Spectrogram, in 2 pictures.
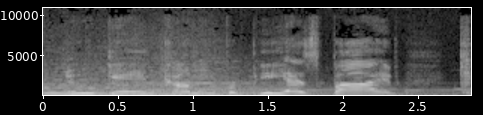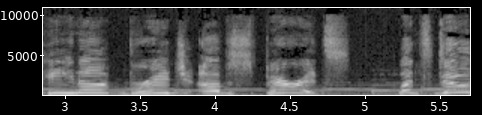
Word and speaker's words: Kena: I believe it's pronounced Kena.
